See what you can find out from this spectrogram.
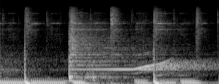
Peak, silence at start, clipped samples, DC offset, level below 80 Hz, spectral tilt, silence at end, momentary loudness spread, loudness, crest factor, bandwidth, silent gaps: -2 dBFS; 0 s; under 0.1%; under 0.1%; -20 dBFS; -5.5 dB/octave; 0 s; 5 LU; -19 LUFS; 16 dB; 15.5 kHz; none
